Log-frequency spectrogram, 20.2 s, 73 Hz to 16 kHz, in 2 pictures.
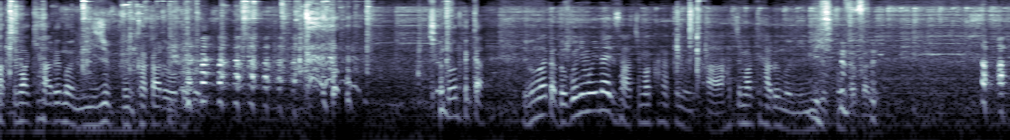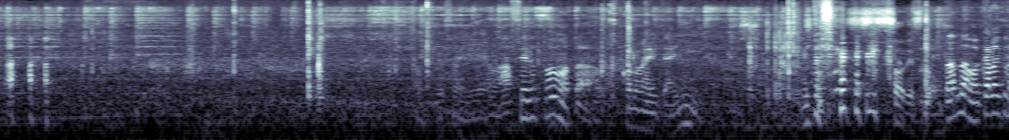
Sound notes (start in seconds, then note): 1.6 laughs; 9.5 laughs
